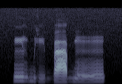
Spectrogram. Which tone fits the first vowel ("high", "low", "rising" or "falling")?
high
